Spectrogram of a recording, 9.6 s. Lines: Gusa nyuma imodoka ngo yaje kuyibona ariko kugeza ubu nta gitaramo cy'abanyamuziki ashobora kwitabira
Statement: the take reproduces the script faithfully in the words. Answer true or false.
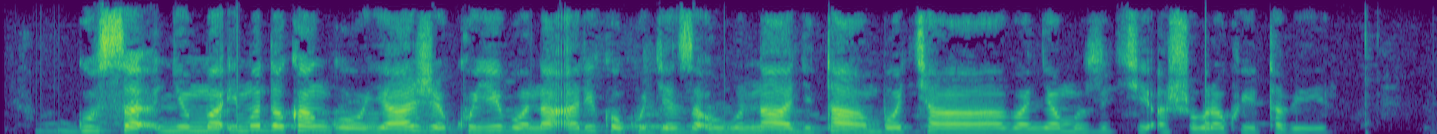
true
